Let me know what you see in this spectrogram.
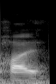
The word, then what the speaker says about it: Hai: Yeah, so we actually call that the Hai. It's the H-A-I, is how it's spelled.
